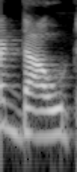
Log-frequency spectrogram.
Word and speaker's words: doubt: और ये हमारा डाउट है, DOUBT, क्योंकि B इसमें साइलेंट है, डाउट में, डाउट करना, संदेह करना, B का उच्चारण नहीं होता।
